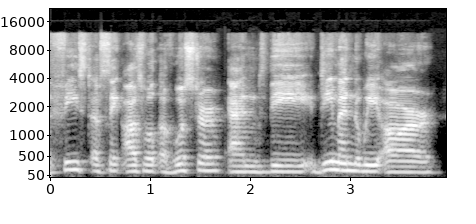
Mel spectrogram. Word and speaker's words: Worcester: Oswald of Worcester in my heavily Americanized accent there. I know that hurt your ears out. No, that was pretty good. Okay. In comparing the pronunciations, it's just interesting. Worcester and Worcester.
